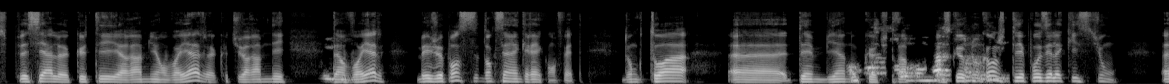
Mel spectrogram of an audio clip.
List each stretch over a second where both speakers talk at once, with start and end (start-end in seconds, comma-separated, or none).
8.5-10.1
